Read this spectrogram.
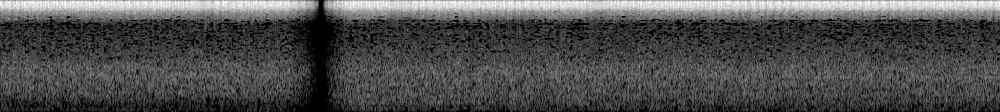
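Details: Summer forest crickets chirping at night, a constant high trill that cuts out abruptly for a split second near three seconds, then resumes at full strength.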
